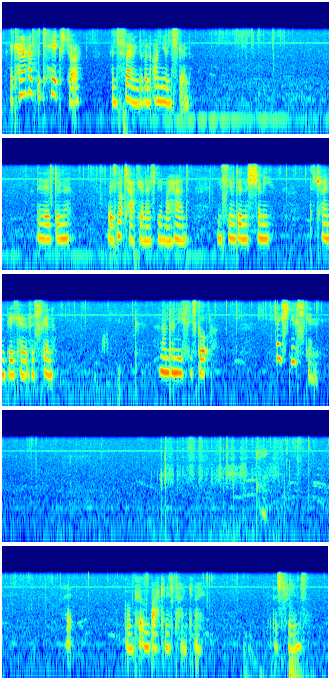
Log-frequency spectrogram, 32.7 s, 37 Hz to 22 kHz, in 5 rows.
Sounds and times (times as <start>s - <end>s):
Inside, small room: 0.0s - 32.6s
Speech: 0.2s - 1.6s, 2.2s - 3.8s, 7.2s - 8.0s, 8.7s - 10.3s, 10.9s - 12.0s, 12.7s - 14.2s, 16.2s - 17.4s, 18.6s - 19.4s, 28.6s - 30.3s, 31.6s - 32.3s.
